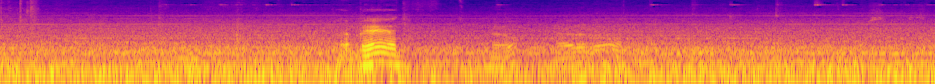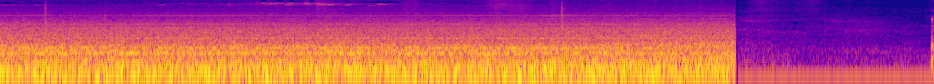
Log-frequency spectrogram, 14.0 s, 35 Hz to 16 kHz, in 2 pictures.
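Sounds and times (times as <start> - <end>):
low outdoor rumble: 0.0 - 14.0.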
